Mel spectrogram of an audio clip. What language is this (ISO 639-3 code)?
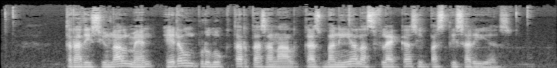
cat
